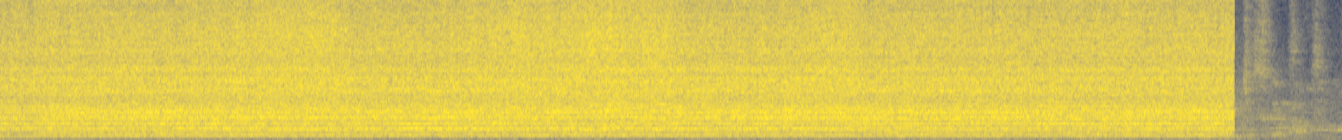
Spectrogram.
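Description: A hair dryer blows with a loud steady roar, then stops abruptly.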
